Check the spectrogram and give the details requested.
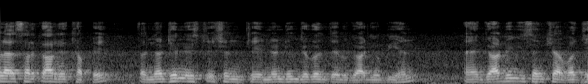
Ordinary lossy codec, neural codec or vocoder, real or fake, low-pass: none; none; real; none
